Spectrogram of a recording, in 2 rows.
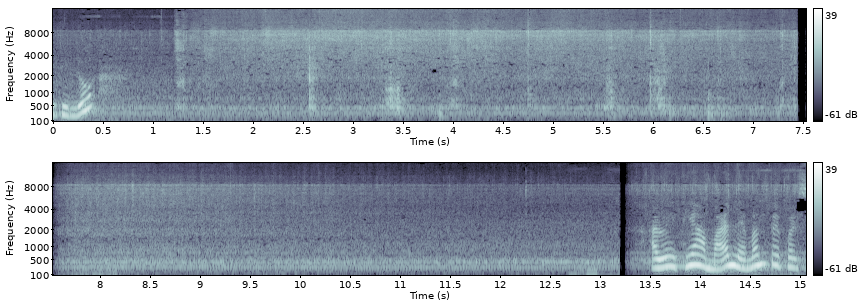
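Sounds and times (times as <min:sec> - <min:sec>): chicken sizzling in oil: 0:01.2 - 0:12.6
metal spoon scraping a pan: 0:02.5 - 0:07.4.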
